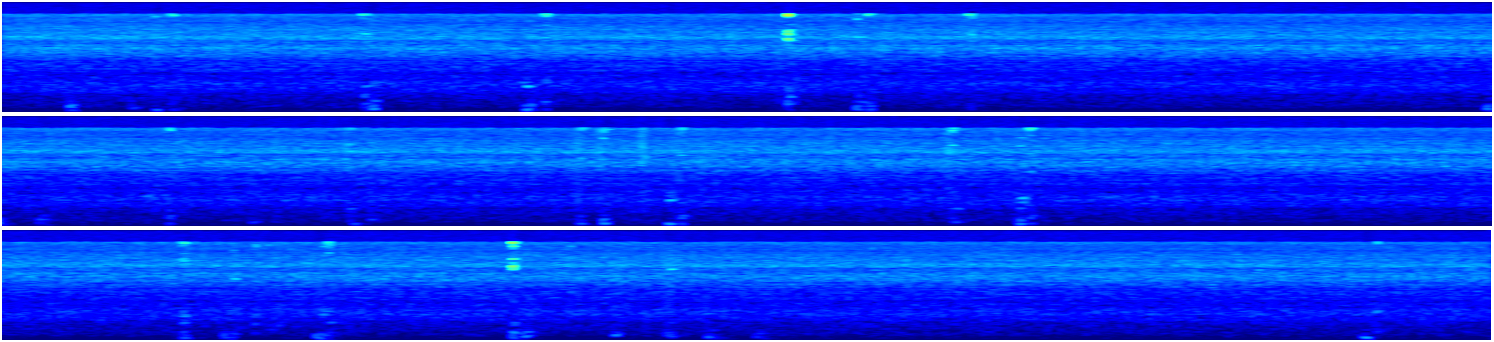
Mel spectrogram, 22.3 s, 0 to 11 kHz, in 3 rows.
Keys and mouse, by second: 0.7-1.9 middle drag, 2.7-3.9 middle drag, 4.3-4.9 middle drag, 7.4 space, 8.3-9.0 middle drag, 10.8-12.0 middle drag, 12.5-15.8 middle drag, 16.4-17.4 middle drag, 18.4 space, 21.7-22.3 middle drag.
